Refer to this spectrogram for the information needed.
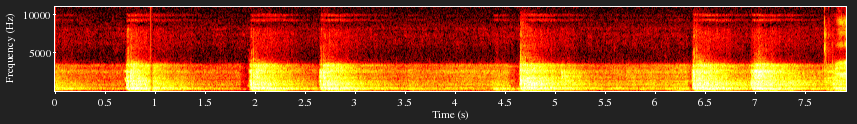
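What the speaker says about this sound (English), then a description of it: "He breaking them door." Someone breaking down a door, a series of heavy booming slams and thuds at irregular intervals, loud and close, each impact ringing out briefly before the next blow lands.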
